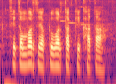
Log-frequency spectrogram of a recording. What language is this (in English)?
Magahi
